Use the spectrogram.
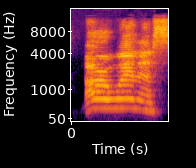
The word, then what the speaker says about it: Eirwenes: Arwenis is how I pronounce it. Actually, I can almost say it with a Welsh accent, but I can hear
